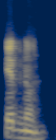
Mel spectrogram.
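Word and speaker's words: ابن: If the Hamza Talwasso is by itself, like in this scenario, ibn, it's not part of alif lam, then we're going to pronounce it with the kasr. Ibnun, ismun.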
